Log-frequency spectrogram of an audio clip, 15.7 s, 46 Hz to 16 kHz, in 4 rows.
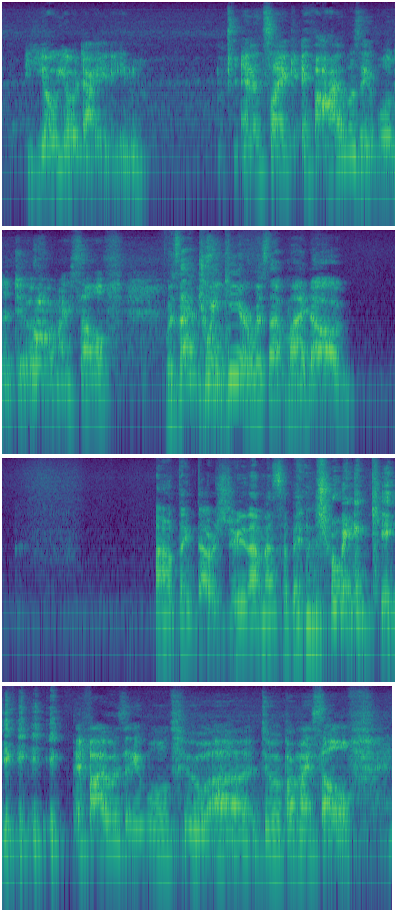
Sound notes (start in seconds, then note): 4.2 dog barks; 10.6 laughs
